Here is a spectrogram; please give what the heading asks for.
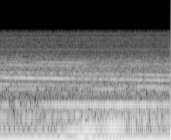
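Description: A steady low mechanical hum with no animal voice.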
